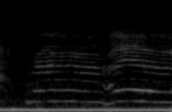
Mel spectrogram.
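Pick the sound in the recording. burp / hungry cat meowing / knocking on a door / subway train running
hungry cat meowing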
